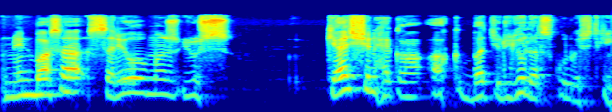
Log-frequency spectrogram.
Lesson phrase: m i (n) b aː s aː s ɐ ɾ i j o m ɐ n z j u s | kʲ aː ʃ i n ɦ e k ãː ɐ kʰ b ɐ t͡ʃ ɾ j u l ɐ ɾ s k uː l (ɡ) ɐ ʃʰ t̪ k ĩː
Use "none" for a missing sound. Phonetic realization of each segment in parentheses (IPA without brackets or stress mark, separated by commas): n, ɡ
